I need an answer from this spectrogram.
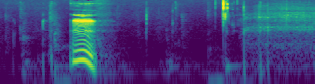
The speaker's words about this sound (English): the cat was actually a little early on getting fed. He needs to wait a little bit. They have a schedule, and he's not adjusting well to the time change, but we'll get there.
